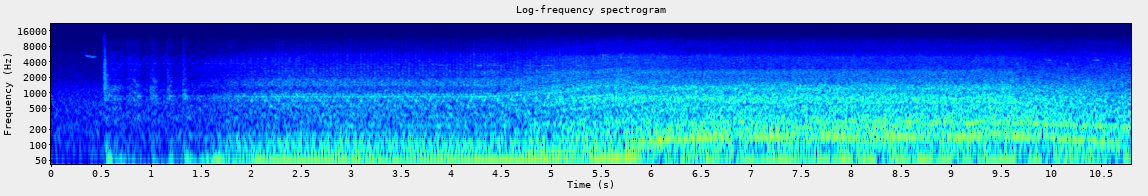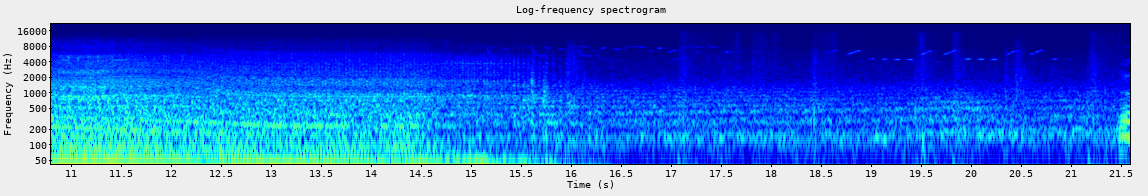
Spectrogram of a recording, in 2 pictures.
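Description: A tractor engine in Farming Simulator 25 rumbles steadily for about fifteen seconds, rising and falling in pitch, then settles to a quieter idle with light clicks and ticks near the end.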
